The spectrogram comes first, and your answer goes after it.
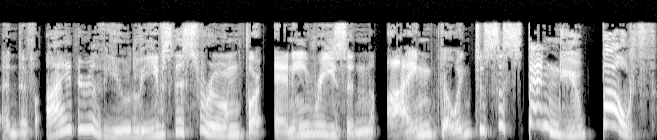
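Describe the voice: Shouting and growling in a put-on character voice, the speaker goes at a slow pace with very wide pitch swings and a dry, close sound with no echo.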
